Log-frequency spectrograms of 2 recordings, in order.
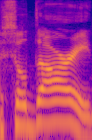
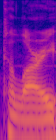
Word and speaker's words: Sildari: And then of course, thank you Sildari, not Talari, Sildari.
